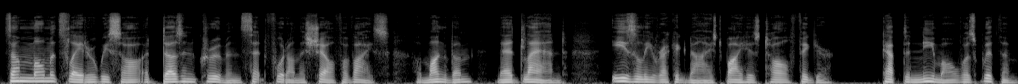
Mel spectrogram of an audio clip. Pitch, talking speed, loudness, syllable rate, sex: 105 Hz, 175 wpm, -22 LUFS, 5.2 syllables/s, male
